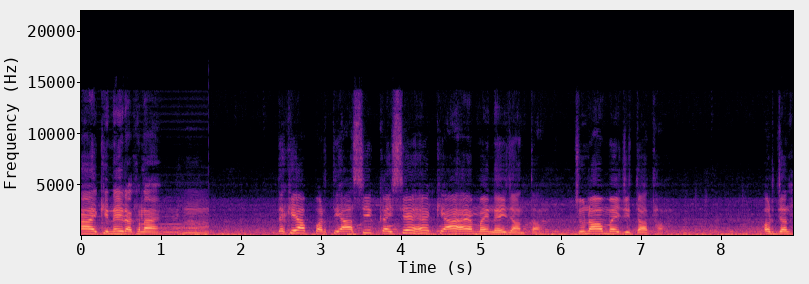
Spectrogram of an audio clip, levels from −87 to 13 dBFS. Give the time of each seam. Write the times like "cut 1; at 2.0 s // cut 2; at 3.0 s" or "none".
cut 1; at 1.6 s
